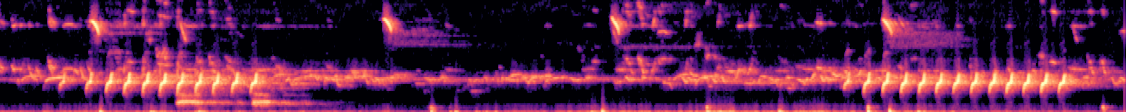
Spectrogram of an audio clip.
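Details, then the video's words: Chinese nuthatch (Sitta villosa) gives fast, even trills of a dozen or so high, nasal notes, each burst lasting about two seconds, with a few brief low thuds between. "Как поёт Поползень косматый (Sitta villosa)"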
